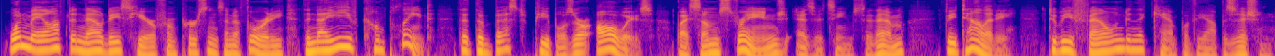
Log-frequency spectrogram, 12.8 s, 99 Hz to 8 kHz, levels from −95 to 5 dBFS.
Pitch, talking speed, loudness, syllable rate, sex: 130 Hz, 160 wpm, -19 LUFS, 5.0 syllables/s, male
